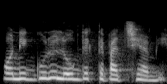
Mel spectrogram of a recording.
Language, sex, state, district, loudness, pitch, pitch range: Bengali, female, Tripura, Dhalai, -16 LUFS, 250 Hz, 230-260 Hz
